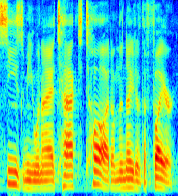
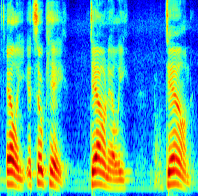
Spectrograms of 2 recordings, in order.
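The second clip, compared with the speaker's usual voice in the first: louder, firm order to the dog; commanding; 3 semitones higher, 6 dB louder than usual. A narrator's reading. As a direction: call the dog off firmly. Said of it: "the policeman commanded".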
